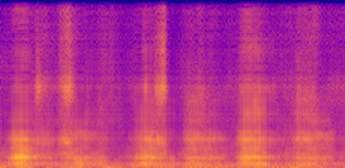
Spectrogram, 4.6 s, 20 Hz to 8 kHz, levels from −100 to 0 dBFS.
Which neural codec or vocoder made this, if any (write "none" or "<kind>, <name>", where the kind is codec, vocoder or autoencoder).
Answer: vocoder, Vocos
